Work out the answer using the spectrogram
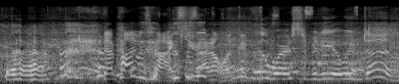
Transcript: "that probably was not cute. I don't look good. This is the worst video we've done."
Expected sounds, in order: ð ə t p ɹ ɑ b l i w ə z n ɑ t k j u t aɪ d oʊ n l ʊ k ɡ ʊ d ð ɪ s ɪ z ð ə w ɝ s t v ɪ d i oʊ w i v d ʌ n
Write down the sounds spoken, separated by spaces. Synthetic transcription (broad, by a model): ð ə t p ɹ ɑ b l i w ə z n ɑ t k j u aɪ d oʊ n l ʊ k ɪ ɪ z ð ə w ɝ s t v ɪ d i oʊ w i v d ʌ n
